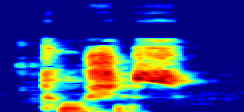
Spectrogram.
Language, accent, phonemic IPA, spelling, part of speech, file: English, Southern England, /ˈtɔːʃəs/, tortious, adjective, LL-Q1860 (eng)-tortious.wav
- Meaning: 1. Wrongful; harmful 2. Of, pertaining to, or characteristic of torts 3. Misspelling of tortuous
